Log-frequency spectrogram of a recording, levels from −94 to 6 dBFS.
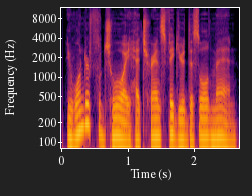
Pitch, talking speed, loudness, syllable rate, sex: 110 Hz, 180 wpm, -17 LUFS, 5.3 syllables/s, male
